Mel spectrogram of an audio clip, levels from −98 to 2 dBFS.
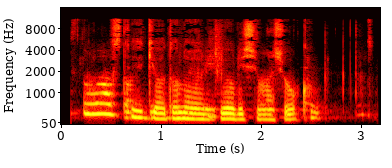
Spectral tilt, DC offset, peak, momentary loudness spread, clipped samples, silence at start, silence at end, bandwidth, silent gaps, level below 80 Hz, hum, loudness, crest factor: -6 dB/octave; under 0.1%; -10 dBFS; 10 LU; under 0.1%; 0.2 s; 0.6 s; 11.5 kHz; none; -76 dBFS; none; -25 LUFS; 14 dB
